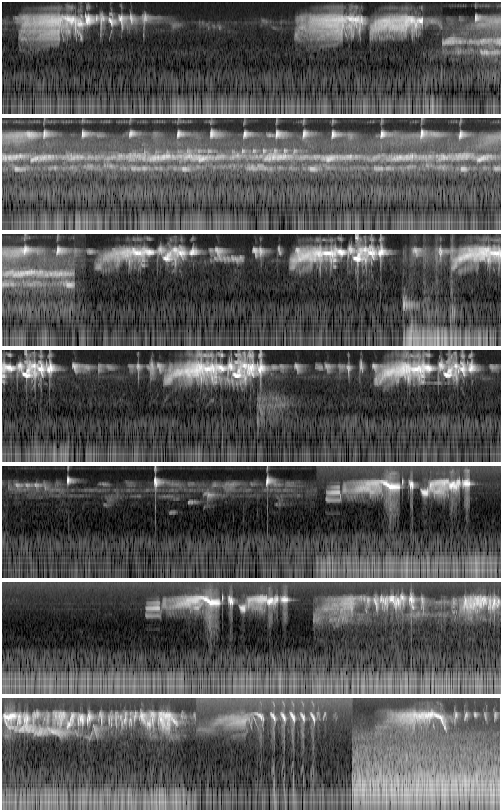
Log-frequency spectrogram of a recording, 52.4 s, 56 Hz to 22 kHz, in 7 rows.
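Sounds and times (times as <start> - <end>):
common yellowthroat singing: 6.6 - 16.2, 34.7 - 52.3.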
